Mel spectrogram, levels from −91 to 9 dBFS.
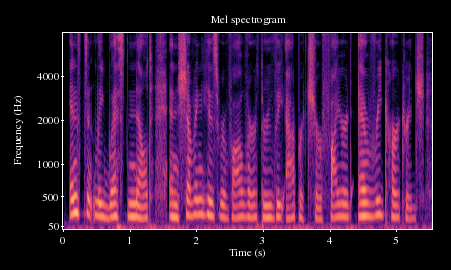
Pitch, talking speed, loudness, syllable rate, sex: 195 Hz, 140 wpm, -19 LUFS, 5.3 syllables/s, female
